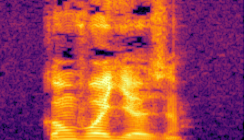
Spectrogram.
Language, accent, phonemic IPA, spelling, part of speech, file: French, France, /kɔ̃.vwa.jøz/, convoyeuse, noun, LL-Q150 (fra)-convoyeuse.wav
- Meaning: female equivalent of convoyeur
